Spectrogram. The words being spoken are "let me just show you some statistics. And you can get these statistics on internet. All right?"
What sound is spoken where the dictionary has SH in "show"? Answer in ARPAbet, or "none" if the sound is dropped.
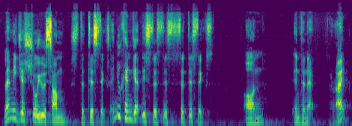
SH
